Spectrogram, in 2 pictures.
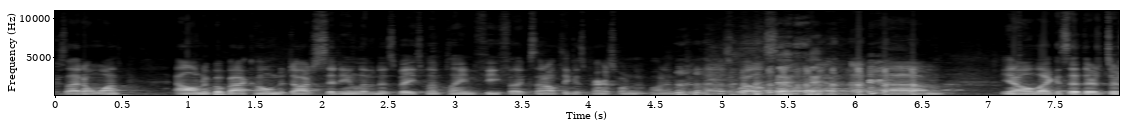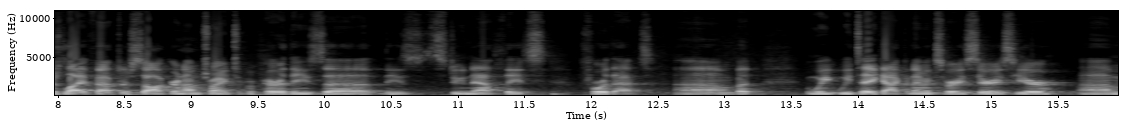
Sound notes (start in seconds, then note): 4.6 audience laughs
